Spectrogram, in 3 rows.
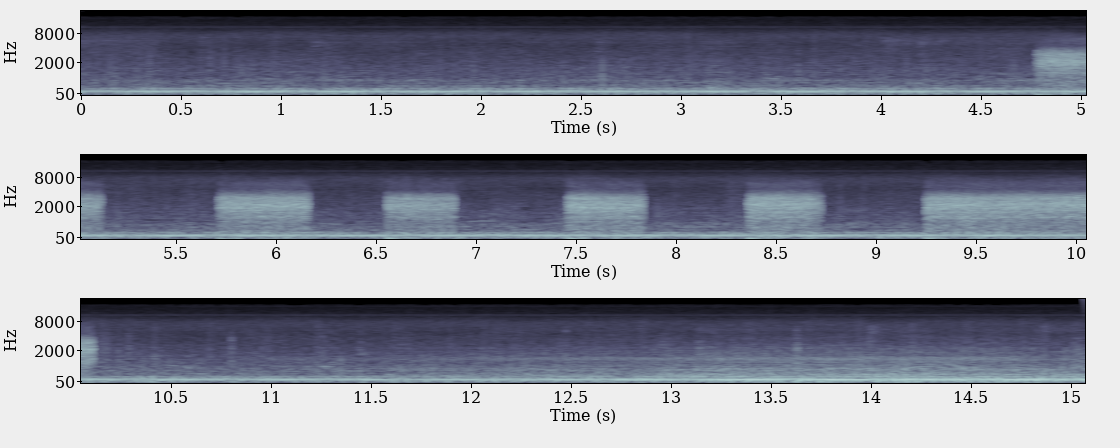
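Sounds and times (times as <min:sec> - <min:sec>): steady low hum: 0:04.5 - 0:10.2
bursts of hiss: 0:04.8 - 0:06.9, 0:07.5 - 0:07.8, 0:08.4 - 0:08.7, 0:09.3 - 0:10.1.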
